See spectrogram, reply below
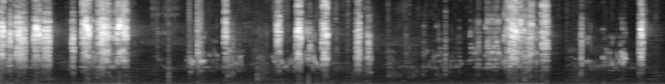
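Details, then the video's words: A parrot said to be talking gives clusters of shrill, raspy squawks and thin chirps, loud at the start and again near the end, with quieter scratchy notes in between. "Parrot 🦜 talking"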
